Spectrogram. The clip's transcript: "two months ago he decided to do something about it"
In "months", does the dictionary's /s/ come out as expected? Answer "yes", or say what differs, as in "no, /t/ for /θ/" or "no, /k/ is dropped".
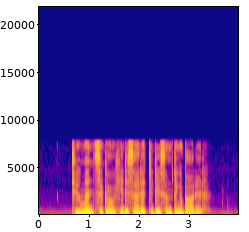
yes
